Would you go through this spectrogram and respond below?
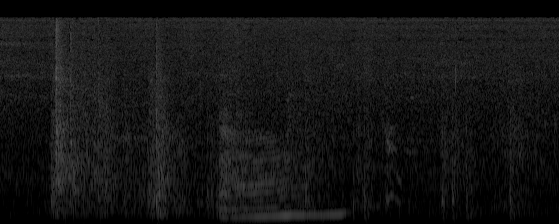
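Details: Pug dog sleeping in a quiet room: soft snuffling breaths with one drawn-out, whistling snore in the middle; snoring.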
